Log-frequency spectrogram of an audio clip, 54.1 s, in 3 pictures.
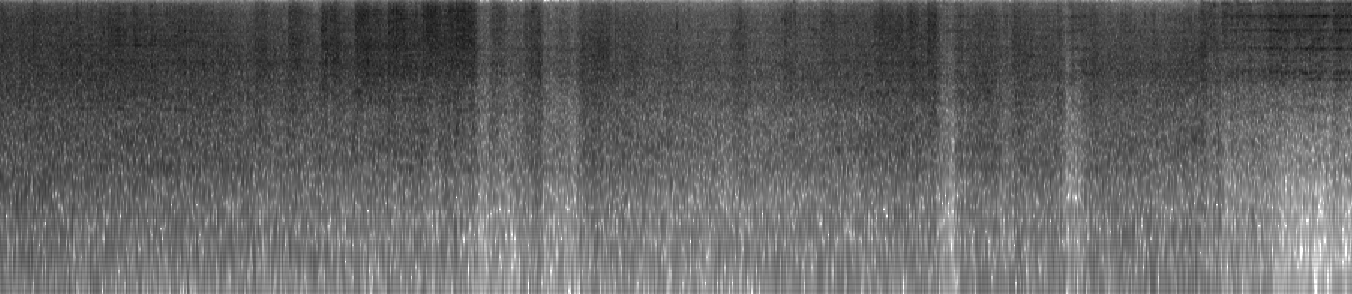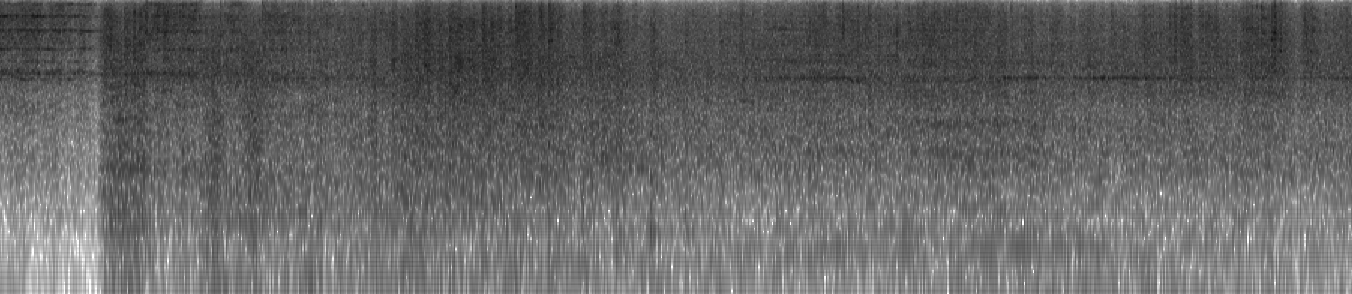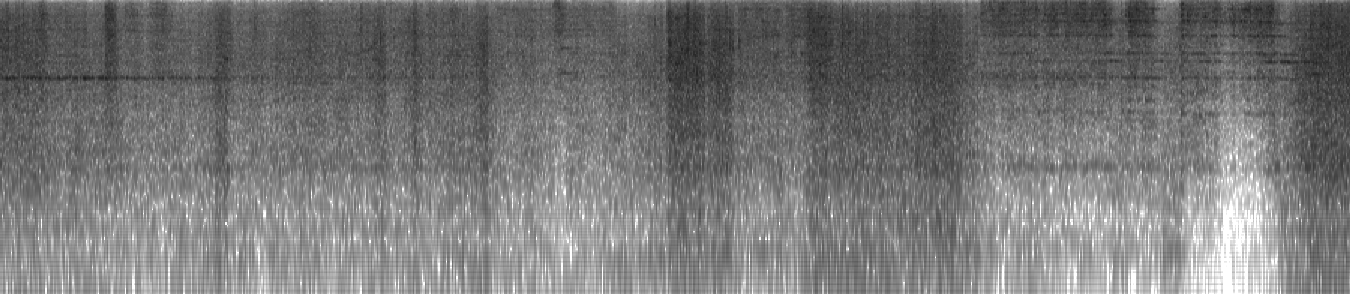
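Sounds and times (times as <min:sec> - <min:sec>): freight cars rumbling on rails: 0:00.0 - 0:52.0, 0:53.0 - 0:54.0
high-pitched wheel squeals: 0:25.6 - 0:54.0.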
